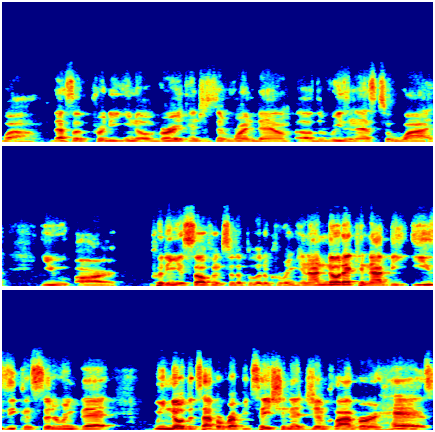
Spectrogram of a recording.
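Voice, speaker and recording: With an unremarkable speaking voice, a man talks at a fairly quick pace, fairly low in pitch and with fairly even intonation. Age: 30s. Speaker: YouTube channel host. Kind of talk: casual interview.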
